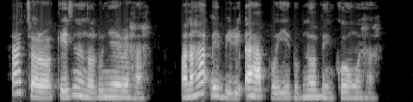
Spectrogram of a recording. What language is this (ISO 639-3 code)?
ibo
